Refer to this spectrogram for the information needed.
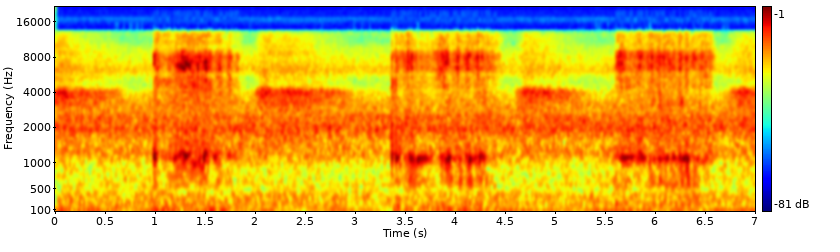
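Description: Steady, rough snores repeating about every two seconds against constant room noise. Ordinary snoring during sleep.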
